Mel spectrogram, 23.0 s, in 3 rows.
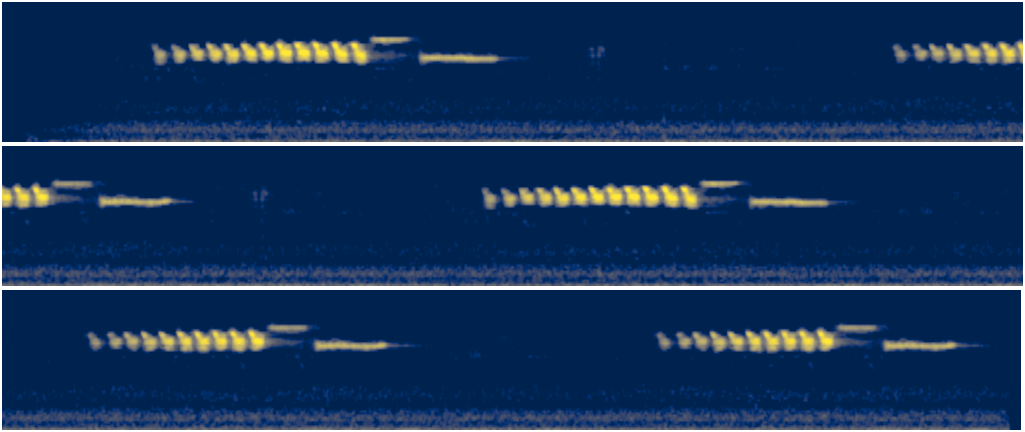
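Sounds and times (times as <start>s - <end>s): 
faint low hum: 0.2s - 22.9s
bird song: 1.1s - 5.5s, 6.6s - 10.4s, 11.0s - 15.0s, 15.8s - 19.6s, 20.2s - 22.9s.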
